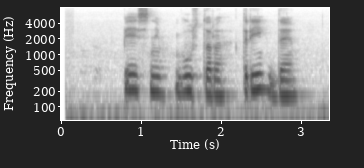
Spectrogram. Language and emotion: Russian, neutral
